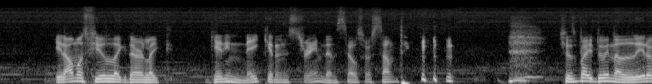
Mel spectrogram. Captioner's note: laughter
